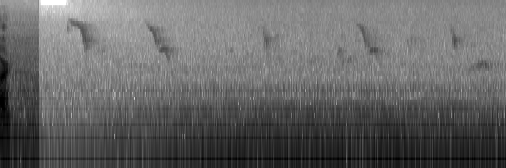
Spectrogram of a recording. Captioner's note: birds chirping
